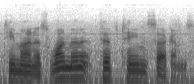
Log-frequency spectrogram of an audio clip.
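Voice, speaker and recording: A man with an American accent giving measured, official countdown commentary as a mission control launch announcer. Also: mid-range voice, sing-song. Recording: dull, noisy public address feed.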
